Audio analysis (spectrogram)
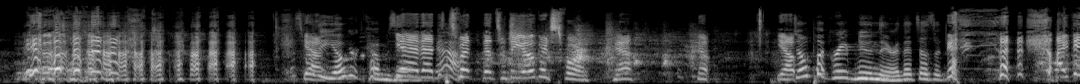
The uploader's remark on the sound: Live from the Portland Retreat! In front of a live audience at the Portland Retreat.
